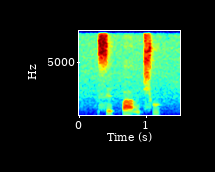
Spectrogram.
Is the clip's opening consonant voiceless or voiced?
voiceless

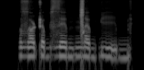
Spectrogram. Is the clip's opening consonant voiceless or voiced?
voiced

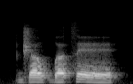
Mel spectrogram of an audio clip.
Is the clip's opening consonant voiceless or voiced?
voiced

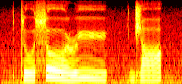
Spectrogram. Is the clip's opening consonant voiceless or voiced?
voiceless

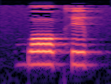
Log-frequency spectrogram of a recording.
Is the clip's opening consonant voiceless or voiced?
voiced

